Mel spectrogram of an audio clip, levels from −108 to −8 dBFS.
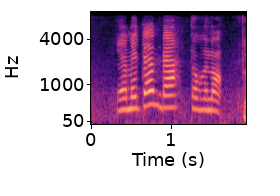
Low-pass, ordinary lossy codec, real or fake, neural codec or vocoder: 7.2 kHz; none; fake; codec, 44.1 kHz, 3.4 kbps, Pupu-Codec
